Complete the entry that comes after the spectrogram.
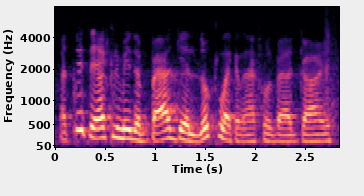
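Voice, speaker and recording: A woman's voice: sits low, expressive, fast. A woman giving casual, rambling gameplay commentary in an informal way. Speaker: gameplay streamer. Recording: dull lo-fi mic over game noise.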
